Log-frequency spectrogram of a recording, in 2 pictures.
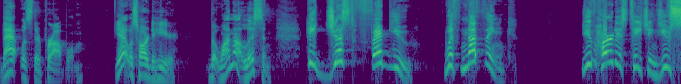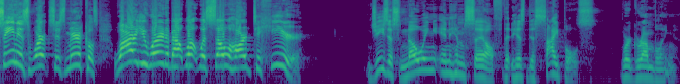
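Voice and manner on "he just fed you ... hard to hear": loud, high, emphatic preaching; full-force preaching. Real, not acted. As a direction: drive it home from the pulpit.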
